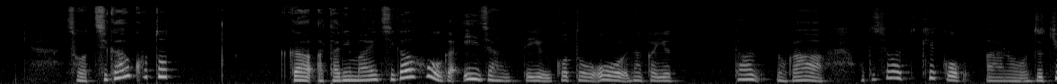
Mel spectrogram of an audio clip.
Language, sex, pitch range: Japanese, female, 175-245 Hz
